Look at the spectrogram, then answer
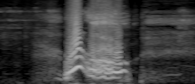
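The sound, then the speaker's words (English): A person voices a goofy cartoon-dog yelp, a single loud, wavering whine-bark lasting about half a second, followed by a faint breathy trailing sound. “You sound like another horrible dog that we have on the show.”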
